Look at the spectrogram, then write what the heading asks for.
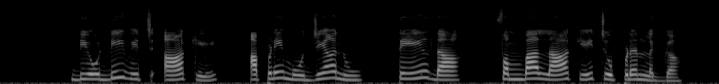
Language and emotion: Punjabi, neutral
